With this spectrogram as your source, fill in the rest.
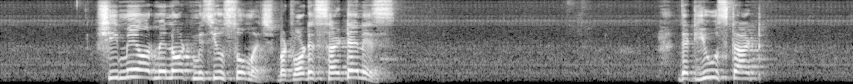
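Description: A middle-aged man speaks calmly and firmly into a close microphone.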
